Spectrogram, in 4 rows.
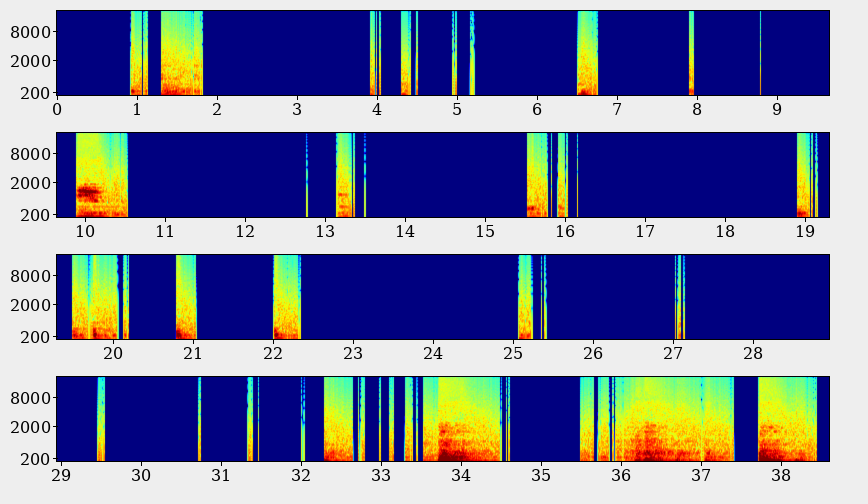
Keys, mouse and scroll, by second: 0.0-4.4 drag, 4.4 shift+right click, 11.3-18.5 drag, 24.1 right click, 32.2-37.0 drag.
